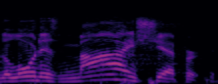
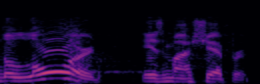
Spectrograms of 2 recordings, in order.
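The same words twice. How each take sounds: First: The stress falls on the word 'my'. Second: The stress falls on the word 'is'. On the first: He belongs to me personally, so I am saved. "you're placing an emphasis on the word "my" there" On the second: God is alive and present right now. "placing emphasis on the simple fact that, man, you have a God who lives"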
